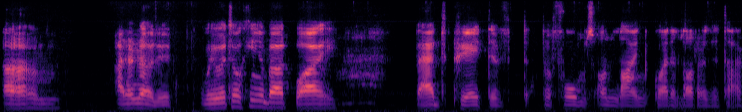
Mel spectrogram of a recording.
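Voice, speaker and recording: A man's fairly low voice, fairly slow in pace, with ordinary pitch variation and big swings in loudness. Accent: South African. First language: Afrikaans. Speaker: livestream host, advertising creative. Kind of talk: casual livestream chat. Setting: livestream.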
